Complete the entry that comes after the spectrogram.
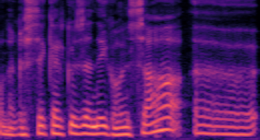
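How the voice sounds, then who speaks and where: A woman's very deep, low voice with a dark, mellow tone, in a very clean recording with a silent background. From Algeria, Algiers. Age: 80s+. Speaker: author. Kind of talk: interview. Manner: halting; animated.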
